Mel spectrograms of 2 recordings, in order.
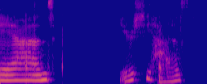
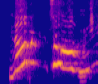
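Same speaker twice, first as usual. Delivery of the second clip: very high, loud outraged squeal; shocked squeal; 13 dB louder than usual. Acted. Duckling to crocodile, shocked to learn she is a ducky. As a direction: squeal it in disbelief.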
